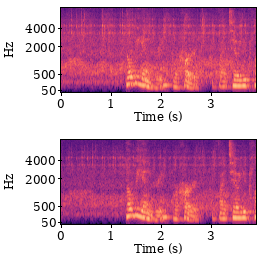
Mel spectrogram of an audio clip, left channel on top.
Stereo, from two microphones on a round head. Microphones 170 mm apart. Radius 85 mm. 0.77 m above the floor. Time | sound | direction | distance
1.3 | a man speaking | 10° right (ahead or behind) | 5 m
